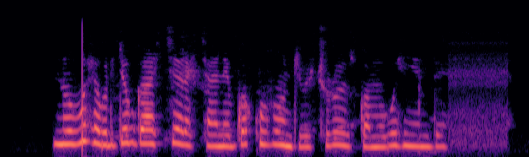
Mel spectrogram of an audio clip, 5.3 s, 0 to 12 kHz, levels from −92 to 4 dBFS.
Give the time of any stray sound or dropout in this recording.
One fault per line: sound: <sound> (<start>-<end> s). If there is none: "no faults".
no faults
